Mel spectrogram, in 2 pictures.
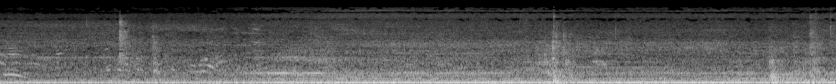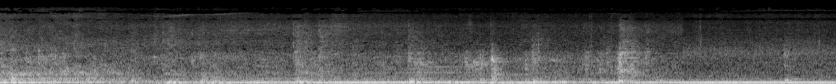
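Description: A steady low hum, with voices and a few short knocks over it.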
